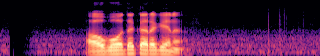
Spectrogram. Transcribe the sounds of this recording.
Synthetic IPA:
ɐwɐboːd̪ɐkːɐɾɐɡenɐ̰

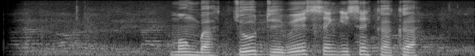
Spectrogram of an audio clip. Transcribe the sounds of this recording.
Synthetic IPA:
mʊŋmbahd̥ʒ̥oɖ̥e̤wesɪŋisɪhɡ̥ä̤ɡ̥a̤h

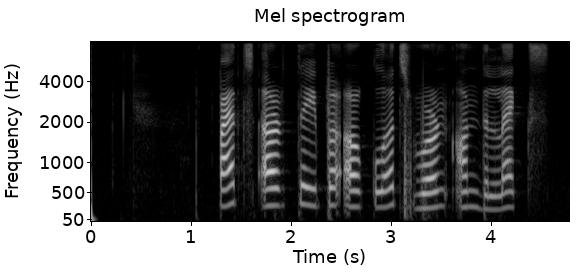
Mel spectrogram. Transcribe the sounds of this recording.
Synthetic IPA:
pɛtsaɹtepəʔɔklotswəɹnɔ̰̃nd̪əlɛks

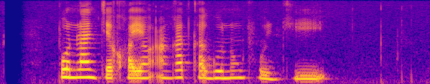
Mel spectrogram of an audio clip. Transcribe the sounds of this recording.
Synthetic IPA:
pʊnlaɲd͡ʒəkʰɔjɔŋʔa̰ŋkat̪̚kaɡunʊŋpʰud͡ʒi

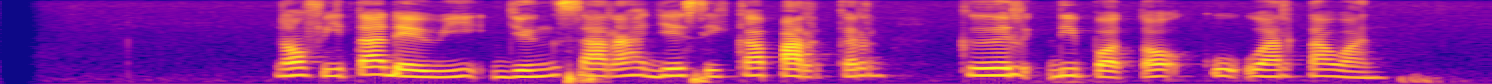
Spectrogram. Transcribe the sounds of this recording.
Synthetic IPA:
nɔfit̪adɛwid͡ʒɨŋsaɾahd͡ʒɛsikaparkər | kɨrdipɔt̪ɔkuwart̪awan

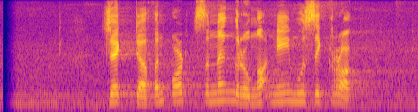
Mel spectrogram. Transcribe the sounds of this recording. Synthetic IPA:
d͡ʒɛk̚ɖ̪̥afənpɔrt̪̚sənəŋːɾuŋɔʔnemusɪkːrɔk̚

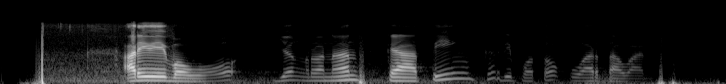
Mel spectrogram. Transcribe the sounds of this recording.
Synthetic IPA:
ʔa̰ɾiwibɔwɔʔ | d͡ʒɨŋrɔnankeat̪iŋkɨrdipɔt̪ɔkuwart̪awan

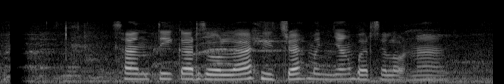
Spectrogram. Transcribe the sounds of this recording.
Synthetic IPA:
sant̪ikarzolahi̥d͡ʒ̥ɾahməɲaŋbarselona

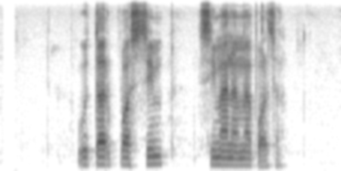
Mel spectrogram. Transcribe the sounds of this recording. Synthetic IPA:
ut̪ːʌrpʌst͡sim | simanamapʌrt͡sʰʌ

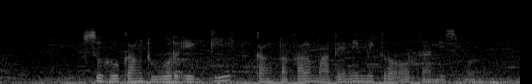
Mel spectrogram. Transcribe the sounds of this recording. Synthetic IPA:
suɦukaŋd̪̥ṳwʊɾikikaŋb̥ä̤kalmat̪enimikɾo̰ʔɔrɡ̥a̤nismə

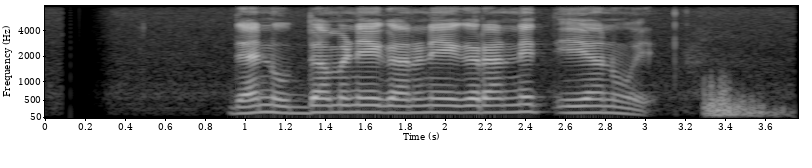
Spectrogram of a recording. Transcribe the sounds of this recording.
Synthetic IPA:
d̪ɛnːud̪ːaməneːɡanəneːkəɾanːet̪eːanuʋe

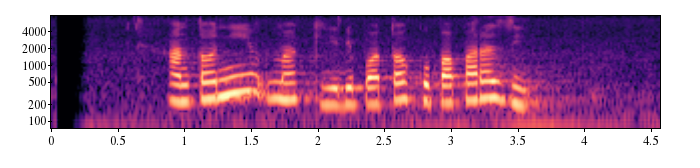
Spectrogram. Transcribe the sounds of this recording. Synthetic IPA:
ʔant̪ɔnimaɡidipɔt̪ɔkupapaɾazi

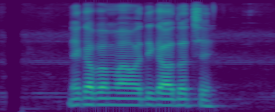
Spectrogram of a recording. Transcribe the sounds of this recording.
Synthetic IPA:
nekʌpamawʌd̪ikawd̪ʌt͡ʃʰe

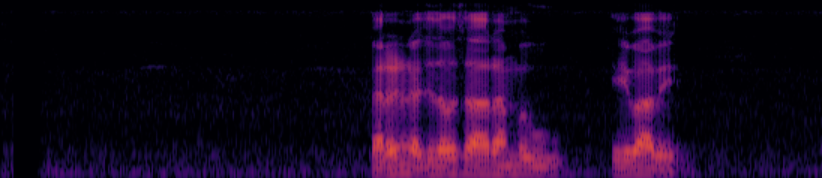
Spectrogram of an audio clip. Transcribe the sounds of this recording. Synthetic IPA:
pɐɾɐɳɾɐd͡ʑɐd̪ɐʋɐsɐaːɾaːmbɐu | eːʋaːʋe

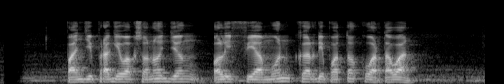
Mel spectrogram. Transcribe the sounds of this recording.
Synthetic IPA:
paɲd͡ʒipɾaɡiwaksɔnɔd͡ʒɨŋɔlifiamunkɨrdipɔt̪ɔkuwart̪awan

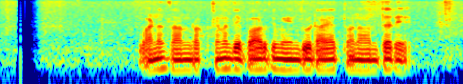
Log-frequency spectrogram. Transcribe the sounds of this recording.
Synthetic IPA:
ʋɐ̰nɐsɐnɾɐkʂɐnɐd̪epaːɾd̪imeːnd̪uʈa̰ːjɐt̪ʋɐ̰naːnt̪ɐɾejə̰

